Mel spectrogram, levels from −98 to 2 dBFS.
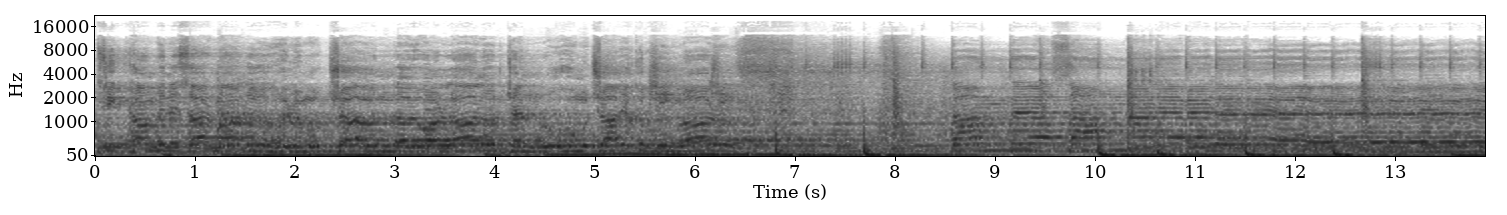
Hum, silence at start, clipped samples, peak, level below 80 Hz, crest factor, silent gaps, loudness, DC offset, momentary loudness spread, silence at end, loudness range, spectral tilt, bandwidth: none; 0 s; under 0.1%; -2 dBFS; -18 dBFS; 12 dB; none; -16 LUFS; under 0.1%; 4 LU; 0 s; 2 LU; -6 dB/octave; 12 kHz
